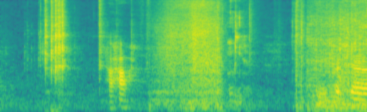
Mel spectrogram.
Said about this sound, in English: I got my handy dandy box cutter with me. We're gonna pop this bad boy open and see what's inside.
